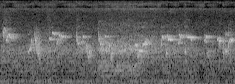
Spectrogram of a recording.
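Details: Yellow-vented bulbul singing persistently, a master recording for training birds: bubbly, liquid warbled phrases run almost continuously, with quick rising and falling slurred notes and a steady faint background hiss.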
